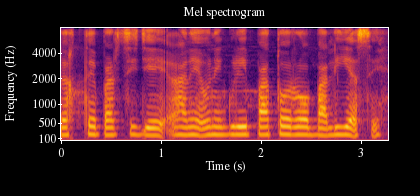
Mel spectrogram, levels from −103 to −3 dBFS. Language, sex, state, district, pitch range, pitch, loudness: Bengali, female, Assam, Hailakandi, 195-205 Hz, 200 Hz, -20 LUFS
